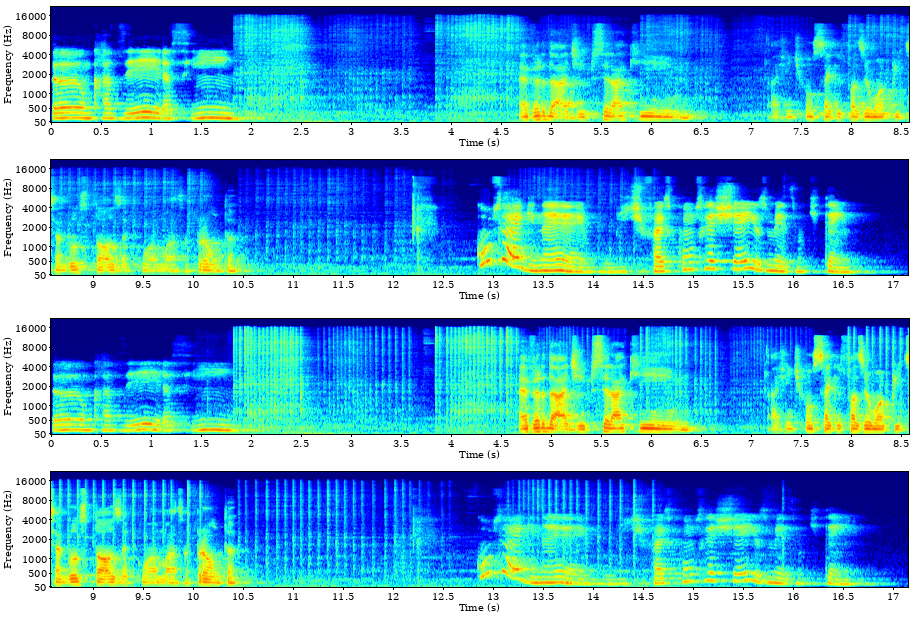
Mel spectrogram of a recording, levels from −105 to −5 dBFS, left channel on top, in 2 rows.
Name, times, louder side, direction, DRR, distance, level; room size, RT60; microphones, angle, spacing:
voice 1, 0.0-1.9 12.2-12.4 12.8-16.6, left 4 dB, 55° left, 0.6 m, -34 dB
sound 1, 1.4-15.9, right 6 dB, 75° right, 1.8 m, -50 dB
voice 2, 4.7-6.5 7.1-10.5, right 4 dB, 40° right, 0.4 m, -31 dB
13.0 x 11.5 x 4.4 m
head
